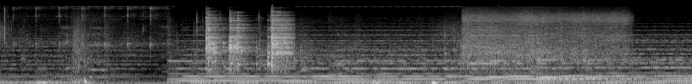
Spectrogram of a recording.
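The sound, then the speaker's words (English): Dishes and cutlery clink and clatter during washing up, with a burst of sharp clinks near the middle over steady running water and a low background hum. “I'll start the floors. Do the dishes.”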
